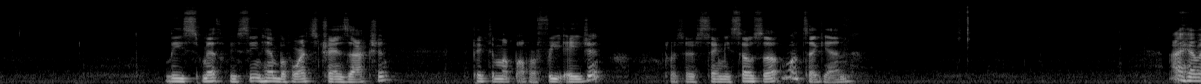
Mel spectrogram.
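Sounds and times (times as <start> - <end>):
trading cards being handled: 0.0 - 0.8, 8.1 - 12.0.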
